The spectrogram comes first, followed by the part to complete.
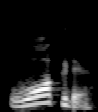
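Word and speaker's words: walked: जी एस T night वॉक्ड डब्ल्यू ए एल के ई डी वॉक्ड यहां पे L silent है वॉक्ड towards toward होगा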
